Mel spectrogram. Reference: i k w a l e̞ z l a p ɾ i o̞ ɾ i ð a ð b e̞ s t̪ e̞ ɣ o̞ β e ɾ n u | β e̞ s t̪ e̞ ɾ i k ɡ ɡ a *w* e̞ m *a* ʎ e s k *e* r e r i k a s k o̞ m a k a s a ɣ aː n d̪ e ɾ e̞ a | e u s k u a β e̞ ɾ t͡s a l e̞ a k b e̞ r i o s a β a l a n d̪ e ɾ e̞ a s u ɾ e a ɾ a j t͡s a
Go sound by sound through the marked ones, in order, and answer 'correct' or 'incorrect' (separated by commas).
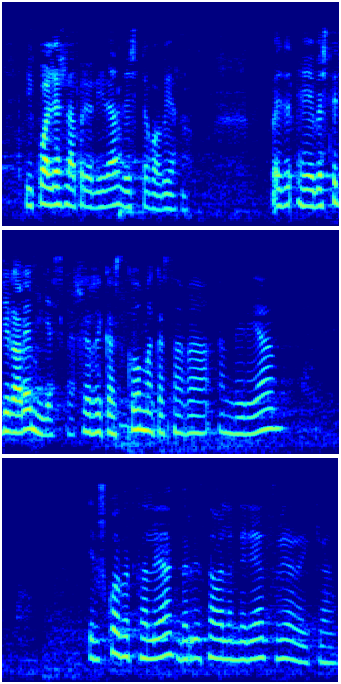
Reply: incorrect, incorrect, correct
